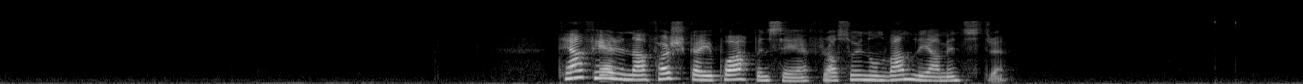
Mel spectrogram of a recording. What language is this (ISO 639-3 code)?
fao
